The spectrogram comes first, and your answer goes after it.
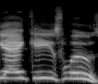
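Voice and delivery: mocking, teasing emphatic stress on Yankees lose. Teasing a yankees fan guest: emphasizing yankees lose, mocking. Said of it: "There's a reason I'm emphasizing".

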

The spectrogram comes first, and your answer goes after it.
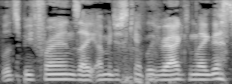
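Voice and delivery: mournful, high, plaintive pleading tone. Retelling a fight while secretly taping it: imitating own past plaintive tone. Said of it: "suddenly very, like, plaintive".

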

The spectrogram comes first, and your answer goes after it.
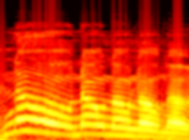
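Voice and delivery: put-on high, emphatic Italian accent. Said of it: "in an Italian accent, obviously".

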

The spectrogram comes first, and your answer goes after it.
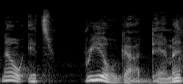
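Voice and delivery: mock anger, put-on angry tone. Insisting to the other speaker that the show is real: playing angry. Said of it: "You seem very angry about this".

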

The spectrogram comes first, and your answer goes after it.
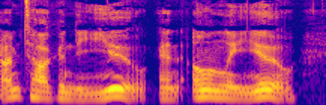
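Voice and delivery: usual speaking voice

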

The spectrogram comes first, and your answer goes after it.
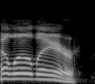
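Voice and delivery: very high, squeezed, pinched puppet voice. Showing how the puppet Buford counts: Buford squeezed voice.

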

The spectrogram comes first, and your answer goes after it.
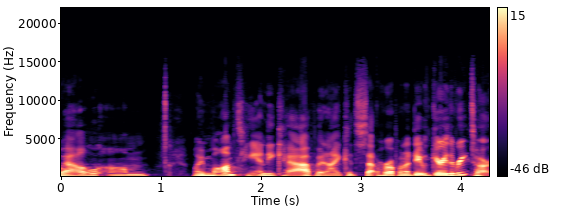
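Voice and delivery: ordinary delivery

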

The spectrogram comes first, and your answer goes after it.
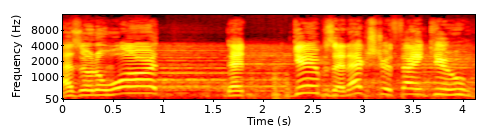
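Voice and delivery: put-on grand announcer voice. Pretending to present an award at a podium, mock grand podium announcer. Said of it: "as I stand at the podium".

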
